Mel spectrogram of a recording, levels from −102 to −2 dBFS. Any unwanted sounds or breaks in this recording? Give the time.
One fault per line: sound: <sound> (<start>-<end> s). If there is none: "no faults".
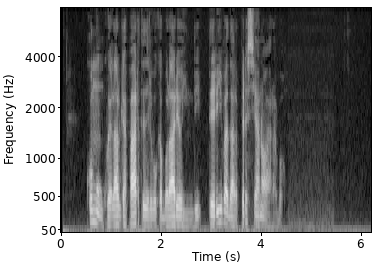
no faults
